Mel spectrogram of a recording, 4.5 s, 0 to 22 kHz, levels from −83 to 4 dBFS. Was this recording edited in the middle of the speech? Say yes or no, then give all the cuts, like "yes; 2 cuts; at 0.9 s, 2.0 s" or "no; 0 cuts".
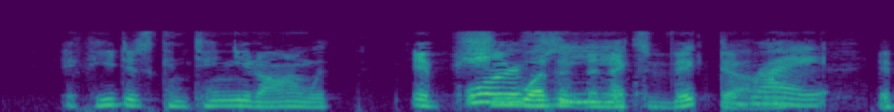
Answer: no; 0 cuts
